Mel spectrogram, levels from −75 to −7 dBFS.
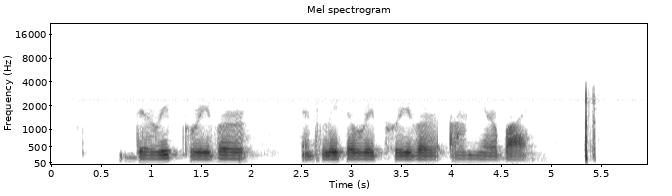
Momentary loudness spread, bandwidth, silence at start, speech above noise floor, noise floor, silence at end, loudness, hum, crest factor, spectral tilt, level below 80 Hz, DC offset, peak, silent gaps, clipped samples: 11 LU; 4 kHz; 0.75 s; 40 dB; -68 dBFS; 0.5 s; -29 LUFS; none; 26 dB; -9.5 dB/octave; -78 dBFS; under 0.1%; -4 dBFS; none; under 0.1%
